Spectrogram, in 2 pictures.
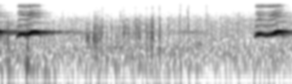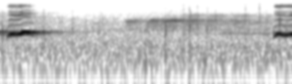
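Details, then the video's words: Fairy pitta, arrived for its breeding season, giving clear, slurred double whistles repeated every few seconds, with a faint high twittering from another bird in between. "ヤイロチョウ（Fairy Pitta）が鳴く"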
